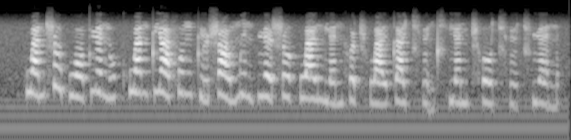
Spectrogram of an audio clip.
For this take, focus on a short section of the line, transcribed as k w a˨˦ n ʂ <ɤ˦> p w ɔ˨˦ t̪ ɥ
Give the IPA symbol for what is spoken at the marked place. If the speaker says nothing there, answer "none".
ɤ˥˨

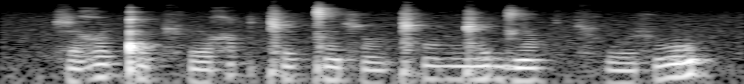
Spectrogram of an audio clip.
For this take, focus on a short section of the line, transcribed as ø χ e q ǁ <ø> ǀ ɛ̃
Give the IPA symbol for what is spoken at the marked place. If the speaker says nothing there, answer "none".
ø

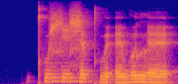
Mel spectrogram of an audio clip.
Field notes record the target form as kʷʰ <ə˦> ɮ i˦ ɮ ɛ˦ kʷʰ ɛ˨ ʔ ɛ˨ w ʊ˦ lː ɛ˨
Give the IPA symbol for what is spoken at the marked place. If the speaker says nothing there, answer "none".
ə˦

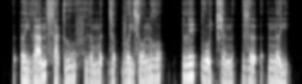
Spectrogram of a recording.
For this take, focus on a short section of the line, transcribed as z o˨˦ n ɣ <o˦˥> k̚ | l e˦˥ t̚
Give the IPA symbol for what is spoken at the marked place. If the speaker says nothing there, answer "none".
o˦˥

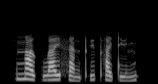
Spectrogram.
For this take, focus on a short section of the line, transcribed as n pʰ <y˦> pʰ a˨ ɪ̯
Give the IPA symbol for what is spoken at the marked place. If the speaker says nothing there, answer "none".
y˦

